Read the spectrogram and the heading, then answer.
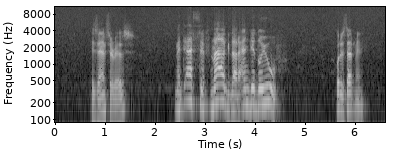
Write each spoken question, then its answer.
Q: What does that mean?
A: It means, sorry, I can't, I have guests.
